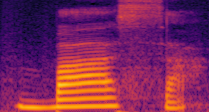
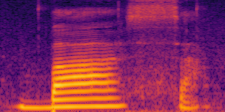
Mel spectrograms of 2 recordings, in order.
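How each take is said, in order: The two takes are said the same way.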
